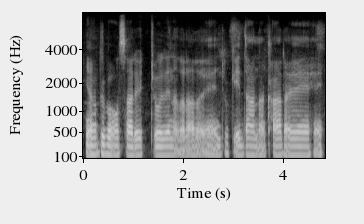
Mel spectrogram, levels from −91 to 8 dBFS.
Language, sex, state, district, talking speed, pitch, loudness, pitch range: Hindi, male, Bihar, Lakhisarai, 185 wpm, 130 Hz, -17 LUFS, 125-130 Hz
